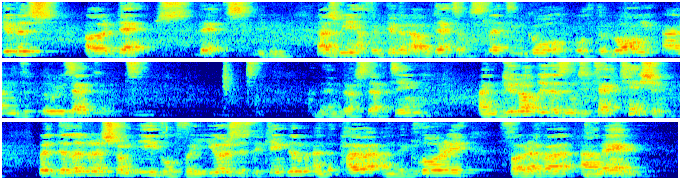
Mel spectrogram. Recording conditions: large echoing room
